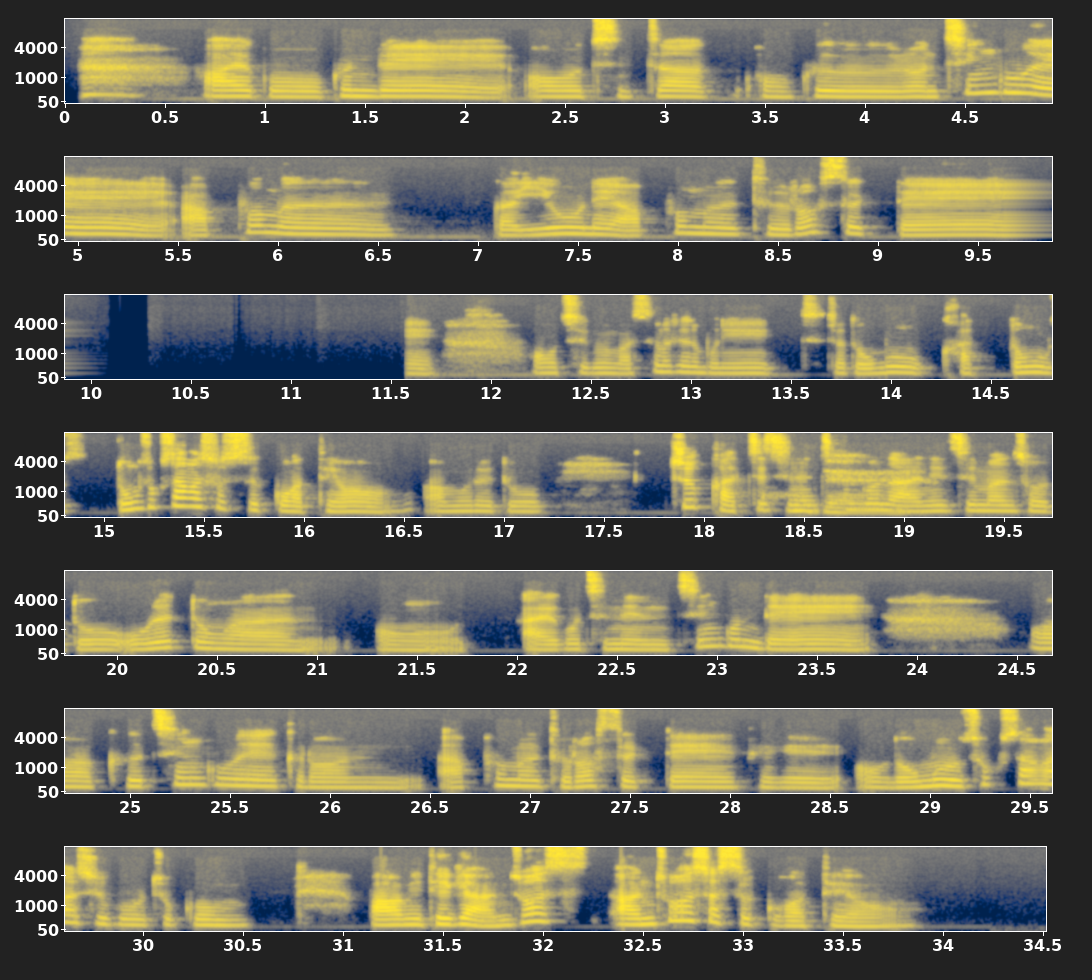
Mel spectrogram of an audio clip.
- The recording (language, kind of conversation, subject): Korean, advice, 중요한 생활 변화로 힘든 사람을 정서적으로 어떻게 도와줄 수 있을까요?
- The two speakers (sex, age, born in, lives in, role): female, 40-44, South Korea, United States, advisor; female, 40-44, South Korea, United States, user
- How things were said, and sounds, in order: mechanical hum; gasp; distorted speech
